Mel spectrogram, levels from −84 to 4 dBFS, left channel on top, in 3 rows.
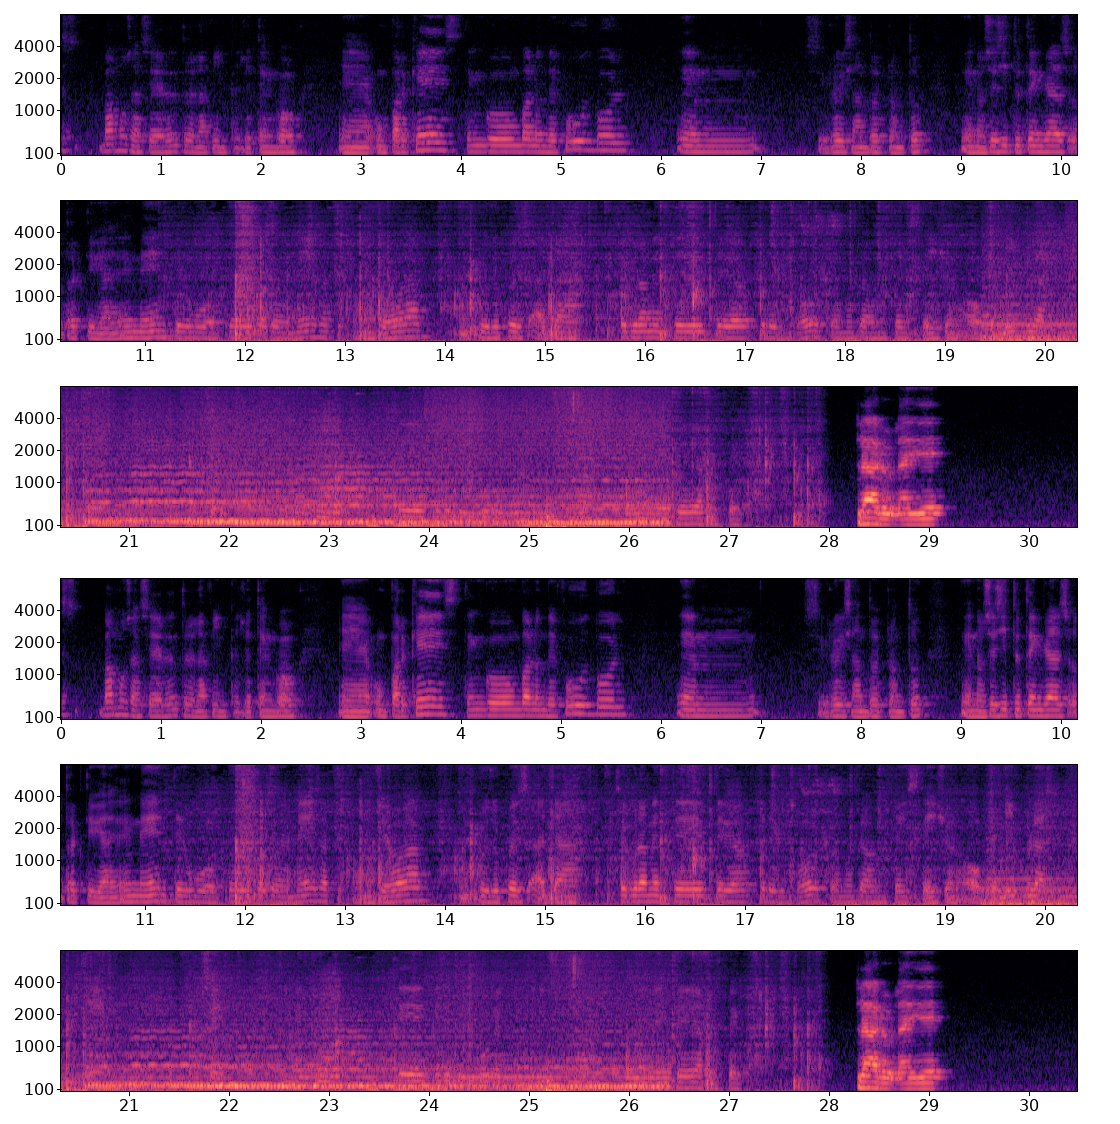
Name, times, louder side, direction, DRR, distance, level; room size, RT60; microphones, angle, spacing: voice 1, 0.0-2.5 2.8-5.7 6.2-7.0 7.5-8.6 9.0-15.4 15.7-20.1 20.5-21.3 21.6-22.0 22.5-23.2 23.6-27.1, right 1 dB, 50° right, 1.0 m, -35 dB
sound 1, 11.1-27.9, equal, 10° left, 2.4 m, -36 dB
sound 2, 19.3-26.4, left 1 dB, 35° left, 1.0 m, -25 dB
voice 2, 28.3-29.1, left 3 dB, 10° right, 1.1 m, -19 dB
11.0 x 5.0 x 3.5 m
head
